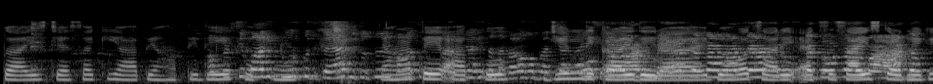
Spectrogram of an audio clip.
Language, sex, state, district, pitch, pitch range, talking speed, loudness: Hindi, female, Uttar Pradesh, Muzaffarnagar, 230 Hz, 220-270 Hz, 150 wpm, -26 LUFS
